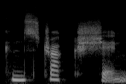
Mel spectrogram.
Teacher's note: You kind of just blend it, makes the sh sound. Okay, so you don't really add the T, you really add ION, but it changes how you spell or you say the word.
